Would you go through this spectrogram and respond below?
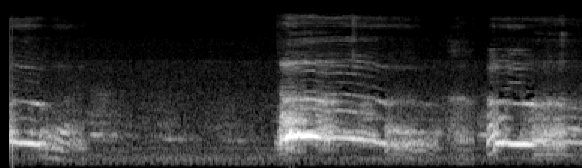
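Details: Dog named Phoenix howling and crying while left alone; wavering tonal howls with harmonics, one long note, a quieter gap, then a louder rising-falling howl near the middle and another toward the end.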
